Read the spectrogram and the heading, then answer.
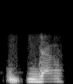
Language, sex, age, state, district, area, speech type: Kannada, male, 18-30, Karnataka, Chitradurga, rural, conversation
